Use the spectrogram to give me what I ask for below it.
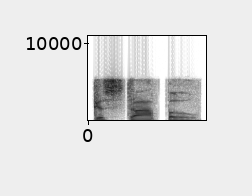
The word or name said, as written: Gestapo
